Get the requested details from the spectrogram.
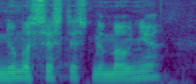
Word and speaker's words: Pneumocystis pneumonia: Did I pronounce that correctly? Pneumocystis pneumonia? – Very good.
